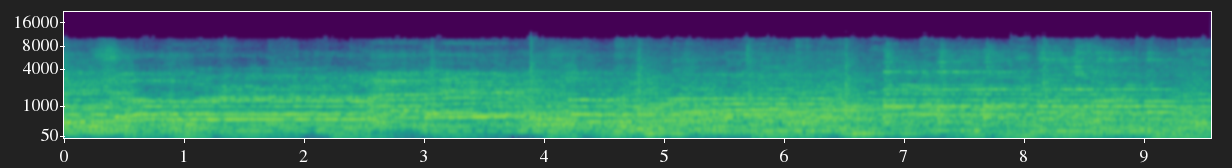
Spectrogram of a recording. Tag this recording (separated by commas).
Music, Country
